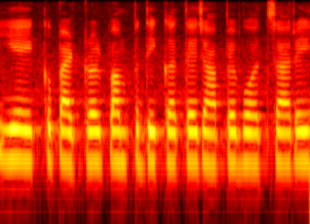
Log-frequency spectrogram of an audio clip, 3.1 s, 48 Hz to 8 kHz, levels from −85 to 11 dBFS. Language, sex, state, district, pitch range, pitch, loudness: Hindi, female, Chhattisgarh, Bilaspur, 195-205 Hz, 200 Hz, -17 LUFS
